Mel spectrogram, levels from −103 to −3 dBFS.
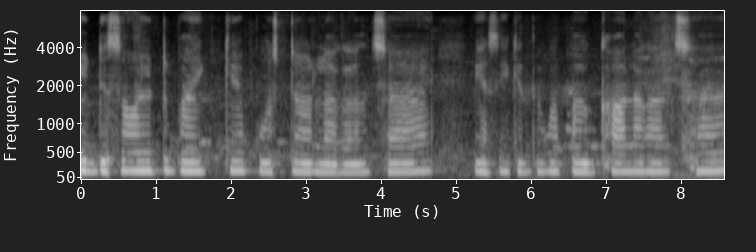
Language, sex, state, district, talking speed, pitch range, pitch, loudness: Angika, female, Bihar, Begusarai, 85 wpm, 150-165 Hz, 155 Hz, -38 LUFS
